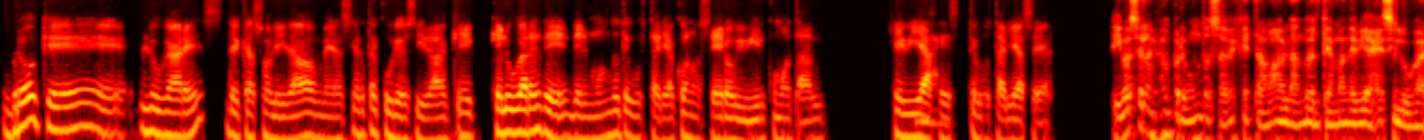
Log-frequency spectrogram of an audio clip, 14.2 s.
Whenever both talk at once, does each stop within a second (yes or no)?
yes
